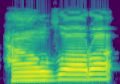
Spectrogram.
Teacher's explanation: ضاد اور را کو پر کر رہے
